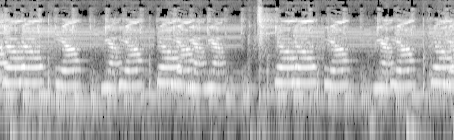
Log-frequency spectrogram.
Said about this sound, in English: I can name that song in one cat meow.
